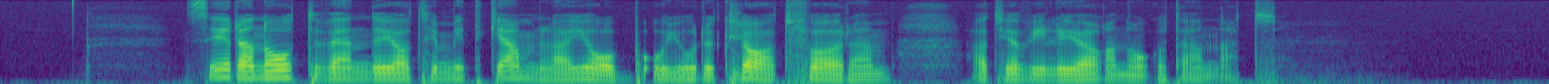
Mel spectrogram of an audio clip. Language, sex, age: Swedish, female, 45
